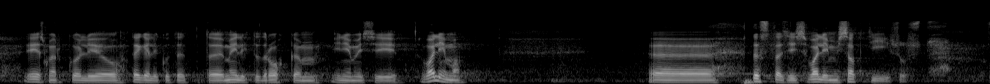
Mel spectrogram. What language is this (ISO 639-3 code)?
est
